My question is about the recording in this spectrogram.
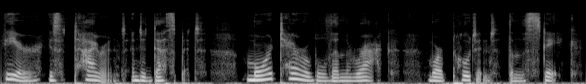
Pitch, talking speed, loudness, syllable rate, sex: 185 Hz, 175 wpm, -19 LUFS, 4.6 syllables/s, female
